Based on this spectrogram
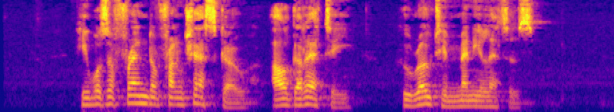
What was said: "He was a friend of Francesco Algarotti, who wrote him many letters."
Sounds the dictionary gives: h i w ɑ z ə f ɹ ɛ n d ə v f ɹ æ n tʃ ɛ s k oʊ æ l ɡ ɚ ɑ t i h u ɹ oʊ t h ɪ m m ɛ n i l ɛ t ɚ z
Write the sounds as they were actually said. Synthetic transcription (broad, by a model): h i w ɑ z ə f ɹ ɛ n d ə v f ɹ æ n tʃ ɛ s k oʊ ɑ l ɡ ɚ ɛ t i h u ɹ oʊ t h ɪ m m ɛ n i l ɛ t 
